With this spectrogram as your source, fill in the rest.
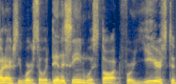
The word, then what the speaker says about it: adenosine: go so good man and then is it a Denine is that how you pronounce it oh yeah adenosine so that was a lot of people don't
